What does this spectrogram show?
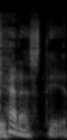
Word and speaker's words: Kerestir: how do you pronounce Kristir? Kerestir.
